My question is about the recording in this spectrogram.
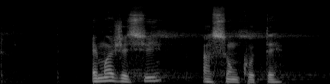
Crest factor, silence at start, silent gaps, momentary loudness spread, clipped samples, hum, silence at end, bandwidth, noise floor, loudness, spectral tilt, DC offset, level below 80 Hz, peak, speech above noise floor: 20 dB; 0 s; none; 13 LU; under 0.1%; none; 0.35 s; 15.5 kHz; -69 dBFS; -36 LUFS; -3 dB/octave; under 0.1%; -72 dBFS; -18 dBFS; 33 dB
